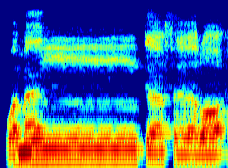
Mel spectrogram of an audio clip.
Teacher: tidak ada pengucapan eng, tidak ada bunyi eng dalam ikhfa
